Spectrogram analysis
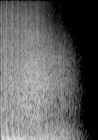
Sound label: shoot ingram; weapons; Max Payne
